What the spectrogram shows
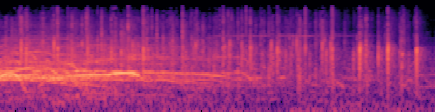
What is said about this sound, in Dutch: Maar eigenlijk jij. Dat op zichzelf verdient een applaus.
